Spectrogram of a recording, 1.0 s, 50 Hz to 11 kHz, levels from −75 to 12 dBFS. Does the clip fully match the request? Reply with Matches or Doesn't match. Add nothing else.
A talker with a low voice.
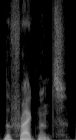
Matches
